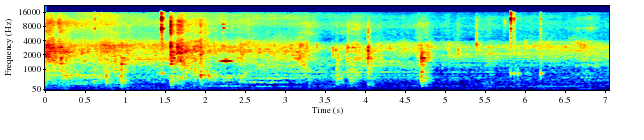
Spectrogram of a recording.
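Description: Raw chicken pieces sizzling in spice paste in a metal pan while a metal spatula stirs them, with scattered scrapes and knocks of the spatula against the pan. This is the early frying stage, with the meat being turned through the masala.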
